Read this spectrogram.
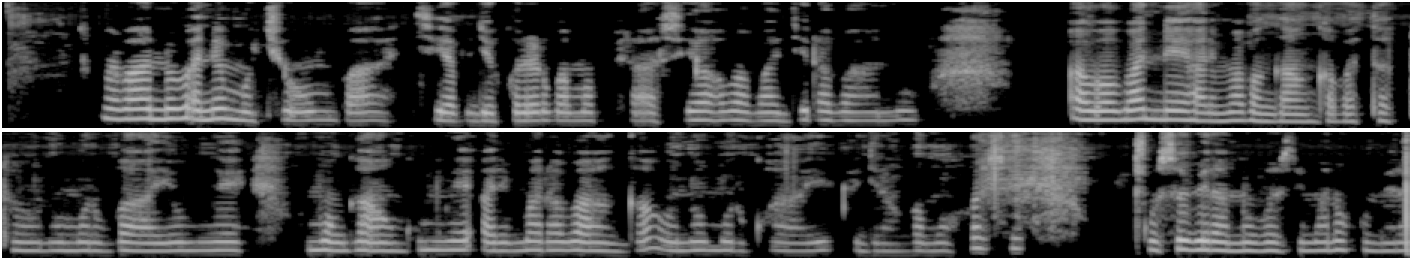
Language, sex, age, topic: Kinyarwanda, female, 18-24, health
